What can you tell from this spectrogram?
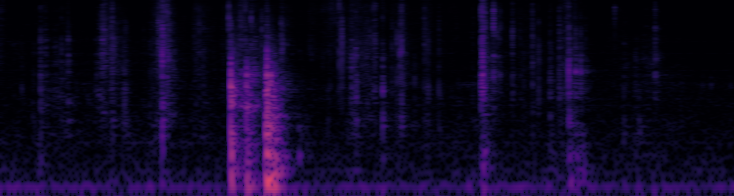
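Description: Clear plastic packaging crinkling and rustling as small planner items are handled, with scattered light clicks and a louder knock about two seconds in.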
